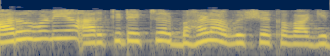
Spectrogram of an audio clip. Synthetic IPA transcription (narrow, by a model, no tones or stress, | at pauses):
aːɾoːɦɐɳijɐʔaːɾkiʈek̚t͡ʃɐɾbɐɦɐɭaːʋɐʃjɐkɐʋaːɡi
